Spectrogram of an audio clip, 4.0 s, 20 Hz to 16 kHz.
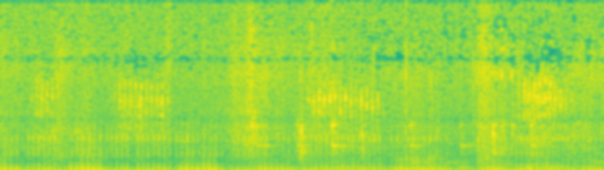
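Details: Young male Abyssinian cat, born September 2021, purring while being stroked; a low, steady rumbling hum runs throughout, with faint handling rustles on top.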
